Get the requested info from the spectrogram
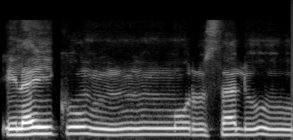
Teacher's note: মিম সাকিনের পরে মিম এসেছে, তাই এই মিমটাকে এই মিমের সঙ্গে মিলিয়ে একালি পরিমাণ গুণা করে পড়তে হচ্ছে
